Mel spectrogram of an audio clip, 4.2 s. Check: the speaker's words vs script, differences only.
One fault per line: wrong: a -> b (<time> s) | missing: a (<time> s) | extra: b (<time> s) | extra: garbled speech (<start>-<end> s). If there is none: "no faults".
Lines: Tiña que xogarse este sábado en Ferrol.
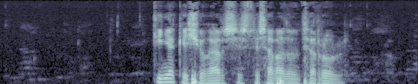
no faults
